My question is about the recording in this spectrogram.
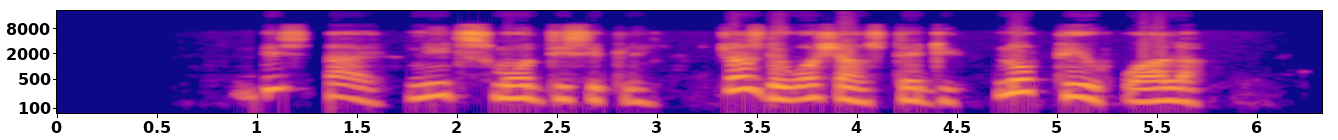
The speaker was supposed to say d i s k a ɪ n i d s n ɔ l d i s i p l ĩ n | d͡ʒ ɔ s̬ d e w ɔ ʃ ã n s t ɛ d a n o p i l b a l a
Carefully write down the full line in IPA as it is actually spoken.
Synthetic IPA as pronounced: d i s t a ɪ n i d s m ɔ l d i s i p l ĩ n | d͡ʒ ɔ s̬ d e w ɔ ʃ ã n s t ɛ d i n o p i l w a l a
